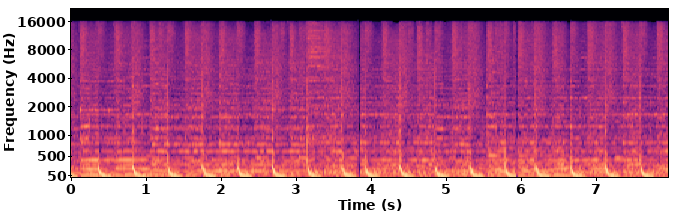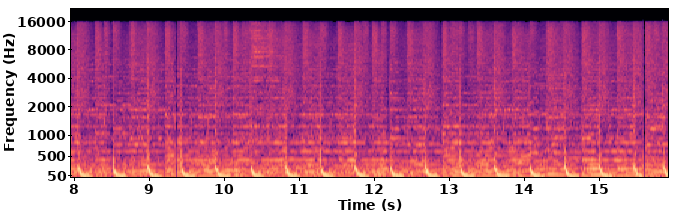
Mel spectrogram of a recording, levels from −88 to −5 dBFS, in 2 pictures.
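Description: Damaged data in a compressed stream appears four times, at 3.80–3.87 s, 5.89–5.96 s, 9.31–9.38 s and 15.56–15.63 s, each lasting about 70 ms. At each point the bytes reaching the decoder were corrupted, so it could not read those frames correctly, lost its place and had to hunt for the next valid frame header. Each event is heard as a brief chirp, squawk, click or short hole.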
